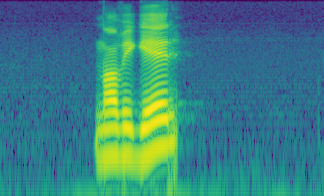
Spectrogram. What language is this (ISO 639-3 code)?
nor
